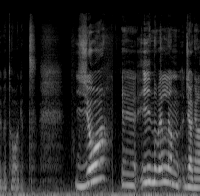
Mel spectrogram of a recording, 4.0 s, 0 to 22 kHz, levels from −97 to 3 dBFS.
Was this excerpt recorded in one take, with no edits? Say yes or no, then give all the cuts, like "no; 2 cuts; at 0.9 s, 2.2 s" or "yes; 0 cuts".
no; 1 cut; at 1.4 s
